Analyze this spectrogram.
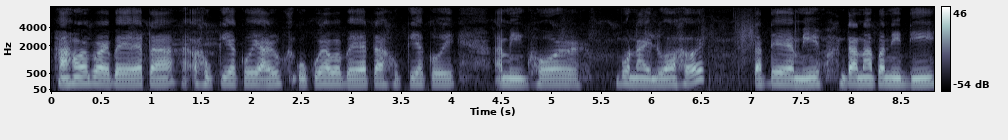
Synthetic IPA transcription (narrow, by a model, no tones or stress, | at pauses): hãɦɔɹbabɛɛtaɦukijakojaɹukukuɹababɛɛtaɦukijakoja̰miɡʱɔɹ | bɔnajlʊwaɦɔj | tatɛamidanapanidi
